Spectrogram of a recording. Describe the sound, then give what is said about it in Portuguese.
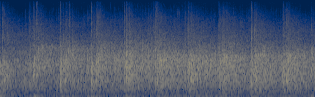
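A crowd applauds steadily, a dense wash of many hands clapping at an even loudness for several seconds, with no voices standing out. “Dá mais um aplauso a ele aí, ó.”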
